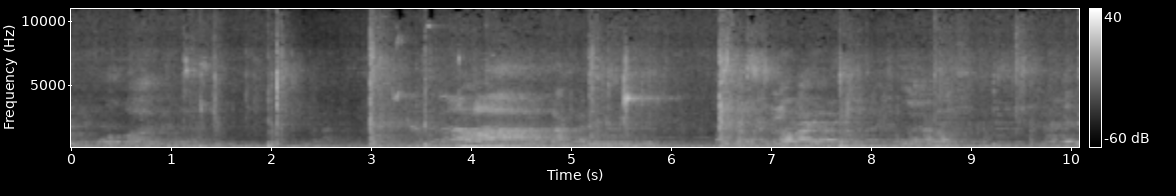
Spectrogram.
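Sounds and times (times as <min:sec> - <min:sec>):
steady hall hum: 0:00.0 - 0:10.0.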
